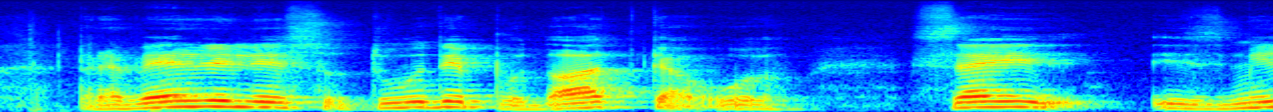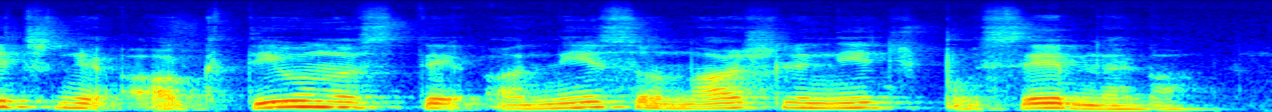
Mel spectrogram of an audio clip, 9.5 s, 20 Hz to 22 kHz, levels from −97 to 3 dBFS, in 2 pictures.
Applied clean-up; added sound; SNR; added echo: none; none; none; none.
